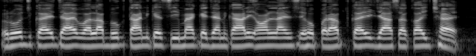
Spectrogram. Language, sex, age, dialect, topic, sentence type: Magahi, male, 18-24, Western, banking, statement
